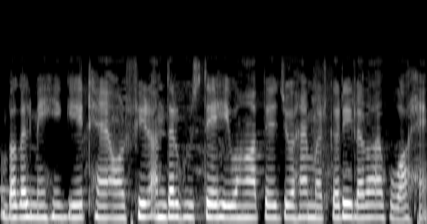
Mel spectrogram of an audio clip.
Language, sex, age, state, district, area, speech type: Urdu, female, 18-30, Bihar, Khagaria, rural, spontaneous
